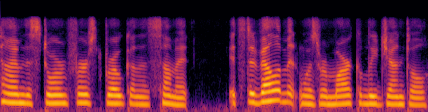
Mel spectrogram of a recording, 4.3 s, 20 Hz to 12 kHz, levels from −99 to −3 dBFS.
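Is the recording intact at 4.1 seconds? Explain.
Yes, the speech at 4.1 seconds is intact, carried by the AMR wideband (HD Voice) codec at a high rate with at most faint coding traces.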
